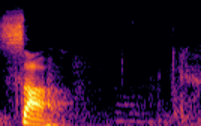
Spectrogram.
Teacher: जीभ जो है उसको हम दांत में टच करेंगे और हवा बाहर करेंगे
